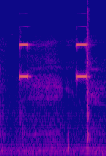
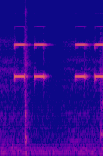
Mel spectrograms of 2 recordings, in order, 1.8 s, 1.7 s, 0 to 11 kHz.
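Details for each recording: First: CyberPower CP585LCD UPS after a new battery is fitted to fix continuous double beeping: two short high beeps about a second apart for the normal power-on self-test, a relay click as it checks the battery, then no more beeping. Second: CyberPower CP585LCD 585VA UPS repeating paired high double beeps over and over, warning of a dead internal battery; holding the mode button silences it, battery replacement fixes it.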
